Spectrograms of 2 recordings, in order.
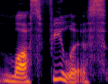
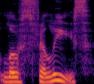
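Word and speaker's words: Los Feliz: the Los Angeles neighborhood Los felis or Los felis comes to mind while the early settlers to the neighborhood spoke Spanish most La locals Now Pronounce loss with a short o and felis as rhyming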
